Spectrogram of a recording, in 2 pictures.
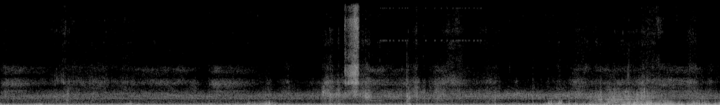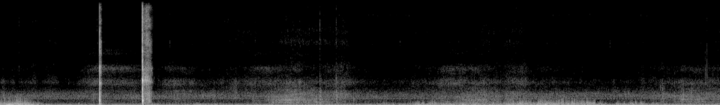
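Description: Low rumbling movement and handling noise as a small yard dump cart loaded with brush is moved over grass, swelling twice, with two sharp clicks about eleven seconds in.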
